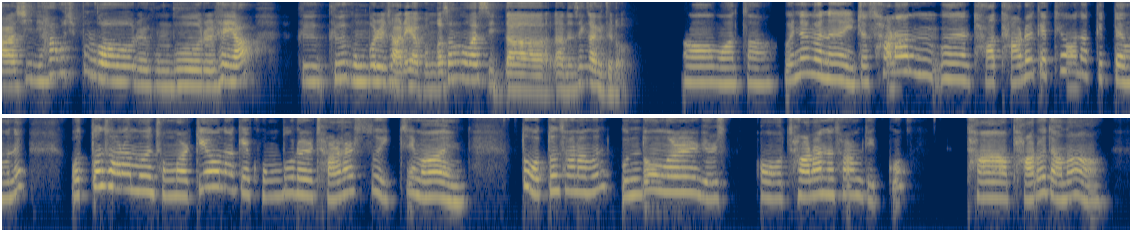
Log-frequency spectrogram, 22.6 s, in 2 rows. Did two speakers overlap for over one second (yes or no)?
no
